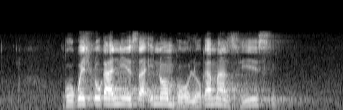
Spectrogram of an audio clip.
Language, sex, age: Zulu, male, 21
